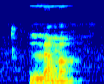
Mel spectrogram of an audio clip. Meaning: A proposition proved or accepted for immediate use in the proof of some other proposition
- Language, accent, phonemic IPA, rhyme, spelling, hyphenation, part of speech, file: English, Southern England, /ˈlɛmə/, -ɛmə, lemma, lem‧ma, noun, LL-Q1860 (eng)-lemma.wav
